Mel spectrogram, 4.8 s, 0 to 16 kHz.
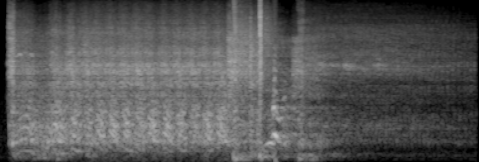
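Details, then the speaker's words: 1979 Pontiac Trans Am with a rebuilt engine never seen running, first fire attempt: fast uneven cranking about four a second, catching and popping irregularly, then dying. Suspected distributor timing and firing order errors. "Yeah. Something just don't sound right. Yeah, feels like fire and order, but it could be timing."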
